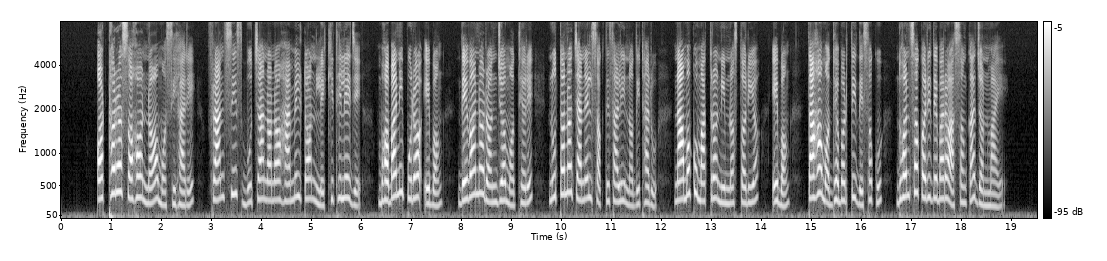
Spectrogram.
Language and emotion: Odia, neutral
